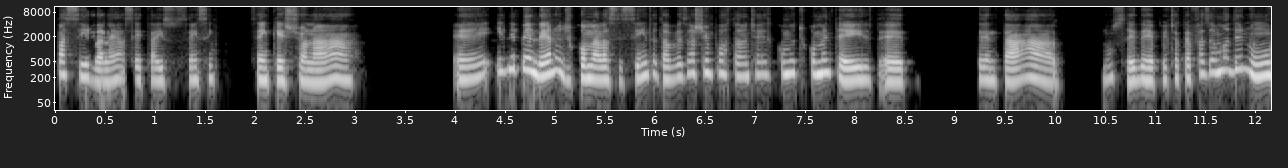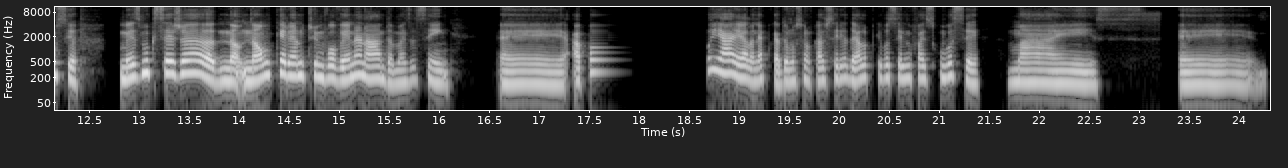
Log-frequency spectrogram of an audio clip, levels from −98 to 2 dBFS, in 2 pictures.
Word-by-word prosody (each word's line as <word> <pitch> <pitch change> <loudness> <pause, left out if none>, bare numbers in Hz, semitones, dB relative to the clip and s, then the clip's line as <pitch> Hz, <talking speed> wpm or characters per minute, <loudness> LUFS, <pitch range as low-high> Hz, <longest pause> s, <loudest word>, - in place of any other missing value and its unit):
passiva, 215 -9 -1
né. 170 +3 -2
Aceitar 180 -2 -6
isso 170 -1 -7
sem 180 0 -6
se 195 +2 -10 0.4
sem 180 -1 +1
questionar. 175 +1 0 0.9
É, 190 +6 -1
e 295 - -3
dependendo 290 -5 +4
de 175 -7 -6
como 195 -1 +3
ela 185 0 +3
se 175 -1 -15
sinta, 225 - -3
talvez 200 +3 -4
eu 260 - -3
ache 260 +1 -4
importante 245 -2 -5
aí 245 0 -7
como 250 +2 0
eu - - 0
te 255 - -22
comentei, 185 -9 +3
é 165 -1 +1 0.7
tentar 175 -1 0 0.4
não 185 +2 -10
sei, 165 -5 -1
de 185 - -2
repente 180 +2 -3
até 195 +1 -3
fazer 255 +6 -5
uma 290 +2 +1
denúncia, 235 - +2 0.4
mesmo 210 +8 +4
que - - -13
seja 255 -5 +6
não 165 +1 +3
não 185 +8 +5
querendo 230 -2 +4
te 225 +1 -2
envolver 195 -3 +2
nem 240 +3 +4
nada, 190 -5 +2
mas, 155 +2 -4
assim, 175 -4 -4 0.5
eh, 145 -1 -1
apoiar 275 +9 -4 1.0
ela, 195 -6 +3
né, 180 - -1
porque 195 - -5
a - - +1
denúncia 165 +2 -3
no 170 - -8
caso 170 +1 -3
seria 195 +1 -3
dela, 175 +3 0
porque 205 +1 -9
você 205 -1 -4
não 200 - -1
faz 195 -1 -3
isso - - -24
com 200 - -2
você. 200 -9 -2 0.3
Mas, 150 -3 -1 0.7
eh, 140 - -3
185 Hz, 165 wpm, -21 LUFS, 165-230 Hz, 1.0 s, seja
